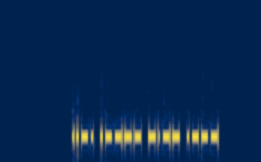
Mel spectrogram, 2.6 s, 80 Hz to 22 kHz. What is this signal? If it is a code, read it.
Morse code, heard as a keyed tone, about 52 wpm, 700 Hz. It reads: F1YJ
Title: DXCC-100 Call Signs - 4 Characters - 50wpm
